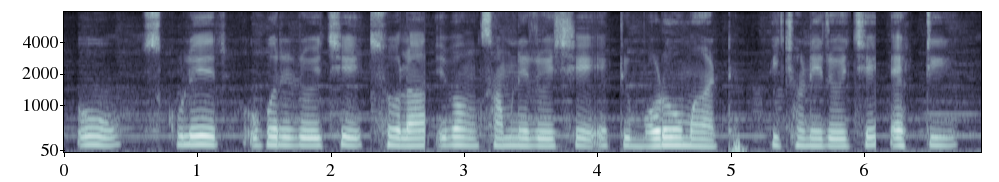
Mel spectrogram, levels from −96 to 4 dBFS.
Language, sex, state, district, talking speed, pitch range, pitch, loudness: Bengali, male, West Bengal, Paschim Medinipur, 120 wpm, 155-170 Hz, 160 Hz, -18 LUFS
